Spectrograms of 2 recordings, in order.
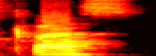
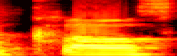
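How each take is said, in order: First: Said in the usual way. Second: London "class" with a long "ah"; London accent. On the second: Shown as a demonstration. Contrasting two pronunciations for students, London accent. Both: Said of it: "difference between class and class".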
